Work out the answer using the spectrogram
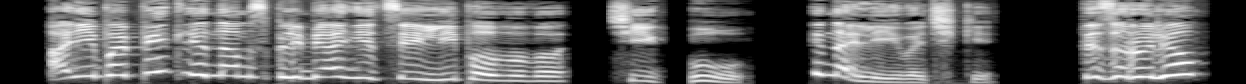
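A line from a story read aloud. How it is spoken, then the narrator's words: Laughing, mischievous offer. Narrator (Russian): рассмеялась тетушка Мара и озорно предложила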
